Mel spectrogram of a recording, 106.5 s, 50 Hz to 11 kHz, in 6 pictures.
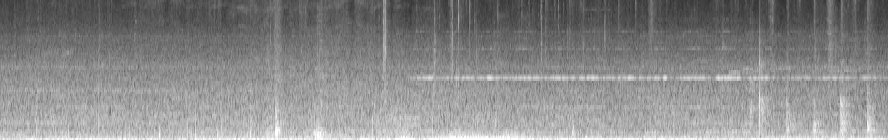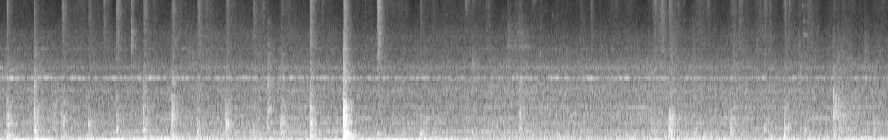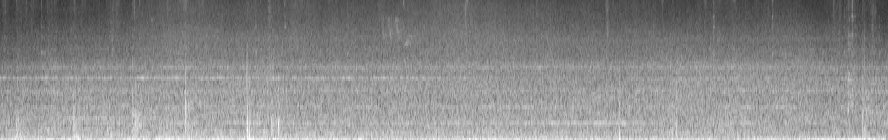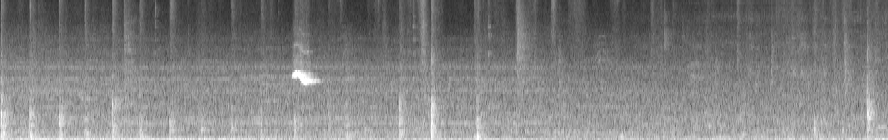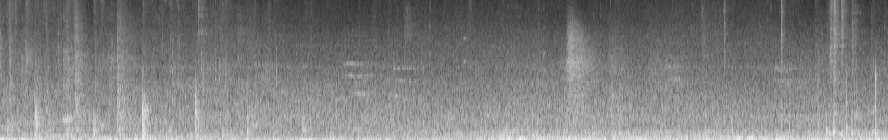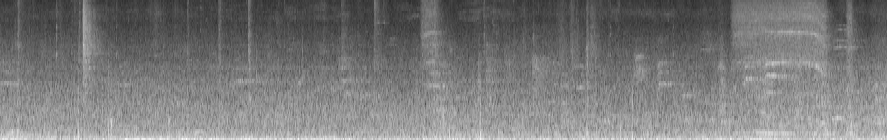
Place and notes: Karel du Jardinstraat, Amsterdam, Nederland - Trap portiek/ Porch stairs
(description in English below)
Een beetje spelen met geluid maakt de omgeving een stuk spannender. Zoek de plekjes op met een bijzondere akoestiek, zoals deze portiek. Om bij de woningen te komen moet je eerst de trap omhoog. De ruimte vraagt erom om even te fluiten of een oehoe geroep te maken.
Playing with sound makes the environment a lot more exciting. Find the spots with a special acoustic, like this porch. To reach the house you have to walk up the stairs. The space begs to make a whistle or an echo-sound.
Amsterdam, The Netherlands, October 2013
